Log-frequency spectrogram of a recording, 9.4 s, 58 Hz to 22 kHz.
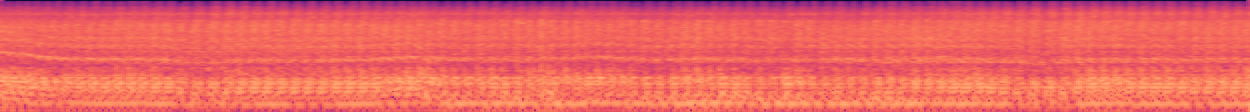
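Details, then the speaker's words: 1999 Yamaha R6 inline four, first start in 10 years, on jump pack and external fuel tank, fast idle on choke; uneven, lumpy, stumbling beat, running on three cylinders, one carb leaking fuel. "now obviously the bike is sounding a bit rough like it's running on three but a start is a start and it's one thing off the list"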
